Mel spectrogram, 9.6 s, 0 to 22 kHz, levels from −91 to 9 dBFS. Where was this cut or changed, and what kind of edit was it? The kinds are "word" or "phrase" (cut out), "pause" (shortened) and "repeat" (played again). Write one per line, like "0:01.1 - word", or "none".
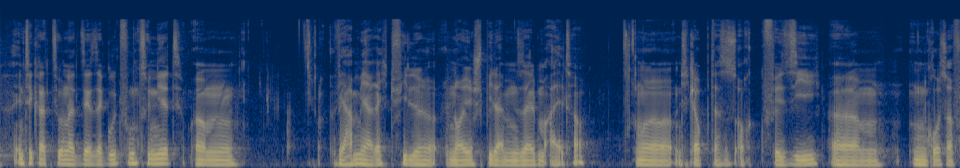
0:08.2 - pause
